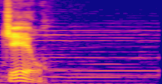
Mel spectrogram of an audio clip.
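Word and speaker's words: gaol: I mean it's pronounced jail. G A O L is jail.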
